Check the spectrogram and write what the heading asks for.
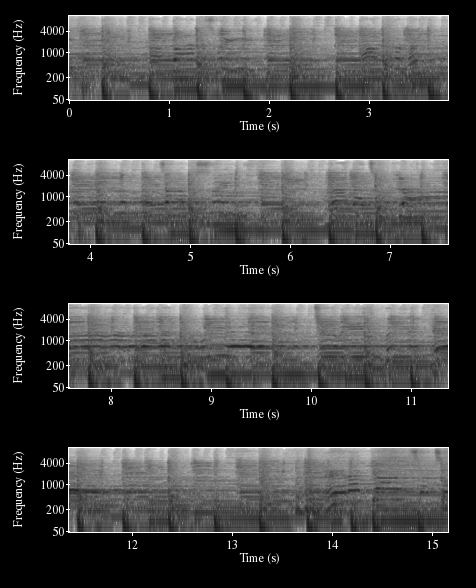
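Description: Live band music: a male vocalist sings into a handheld microphone over a full band with a steady drum beat.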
